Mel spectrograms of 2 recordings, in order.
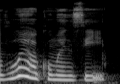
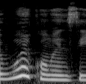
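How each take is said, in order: First: ویا کومنزی with ویا ending in an open vowel, no r; r turned to "a". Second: ویر کومنزی with the r sounded at the end of ویر; pronounced with r. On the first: Teacher quotes other variant from conversations, ویا without r. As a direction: let ویا end on "a" before کومنزی. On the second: Teacher quotes one variant from conversations, ویر with final r. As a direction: keep an audible r in ویر before کومنزی. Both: Shown as a demonstration.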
